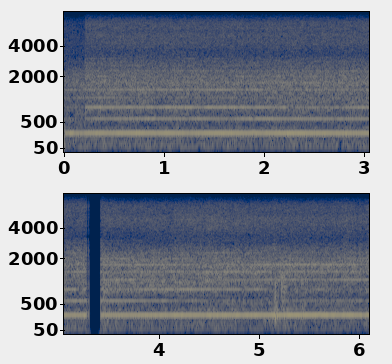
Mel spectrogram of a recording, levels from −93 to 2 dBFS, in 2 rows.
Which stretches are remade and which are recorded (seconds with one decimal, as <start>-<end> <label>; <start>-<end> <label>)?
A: 0.0-6.1 recorded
